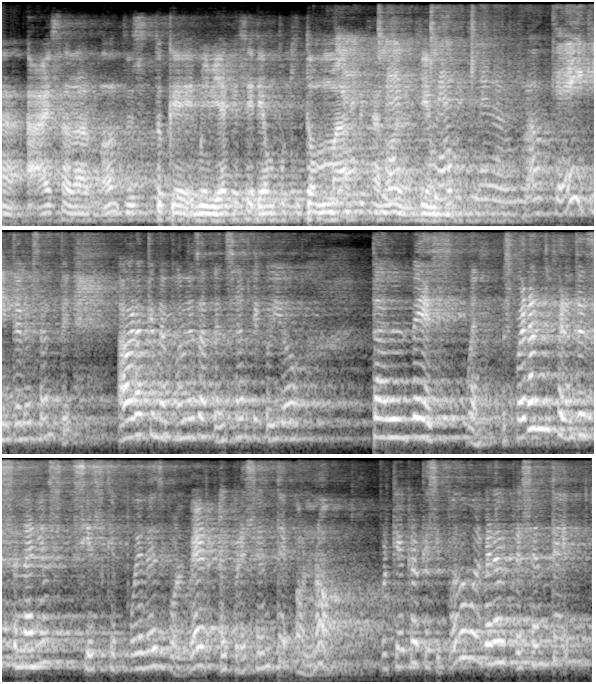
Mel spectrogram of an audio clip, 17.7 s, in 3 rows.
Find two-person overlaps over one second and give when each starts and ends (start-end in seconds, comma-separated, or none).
3.3-4.5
